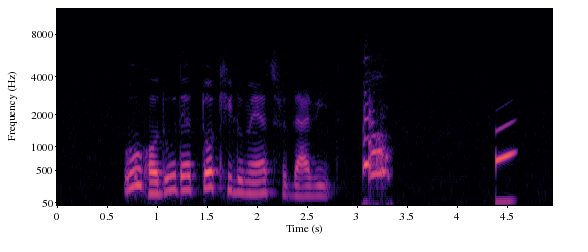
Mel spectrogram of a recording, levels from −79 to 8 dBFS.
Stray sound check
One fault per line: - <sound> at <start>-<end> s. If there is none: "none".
- bark at 3.0-3.4 s
- chirp at 4.4-4.6 s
